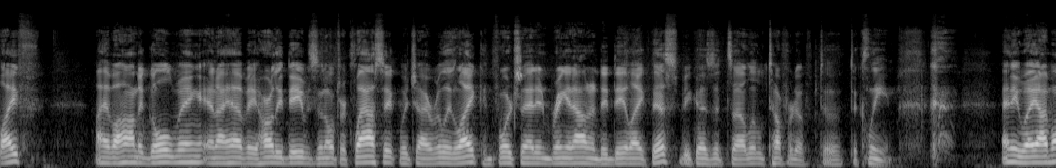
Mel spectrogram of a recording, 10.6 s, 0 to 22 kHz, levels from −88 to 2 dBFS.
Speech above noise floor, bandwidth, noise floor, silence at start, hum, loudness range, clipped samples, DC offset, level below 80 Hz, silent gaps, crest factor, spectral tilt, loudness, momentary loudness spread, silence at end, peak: 35 dB; 13 kHz; -62 dBFS; 0 s; none; 6 LU; under 0.1%; under 0.1%; -66 dBFS; none; 18 dB; -5 dB/octave; -27 LUFS; 14 LU; 0 s; -8 dBFS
